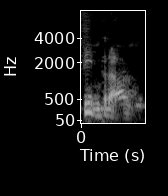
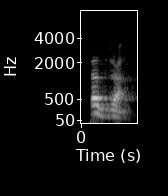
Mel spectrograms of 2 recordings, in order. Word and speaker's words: Fitra: I don't know if I pronounced it correctly, but No, Fitra. What? Fitra. Yes. Fitra.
